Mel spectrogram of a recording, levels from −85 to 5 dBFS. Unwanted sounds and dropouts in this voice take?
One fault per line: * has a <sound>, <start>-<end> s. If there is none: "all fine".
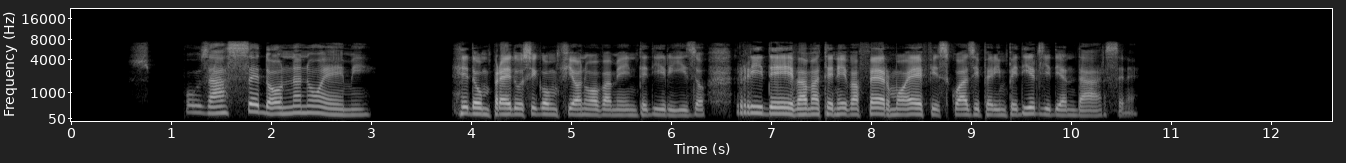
all fine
